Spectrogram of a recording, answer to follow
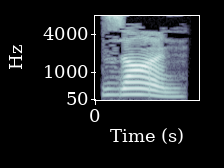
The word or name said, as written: xuan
